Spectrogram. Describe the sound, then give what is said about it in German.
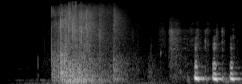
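Gaffer tape rips loudly off the roll in one long, raspy tear, followed by three short, sharp tugs in quick succession, with no voices. “Gafferband. Ja, ja, Gaffer. ja richtig.”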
